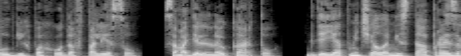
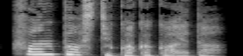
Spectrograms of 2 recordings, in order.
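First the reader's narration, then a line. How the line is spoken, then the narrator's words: Whisper. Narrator (Russian): шептала я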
